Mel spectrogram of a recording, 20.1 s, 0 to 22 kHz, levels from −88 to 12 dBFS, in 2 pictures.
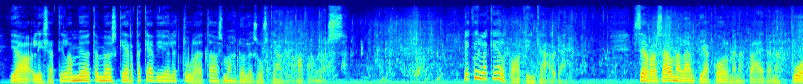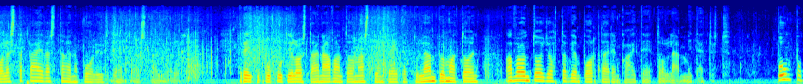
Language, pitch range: Finnish, 115-165 Hz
